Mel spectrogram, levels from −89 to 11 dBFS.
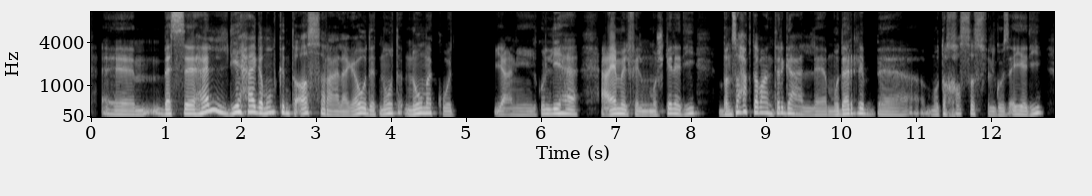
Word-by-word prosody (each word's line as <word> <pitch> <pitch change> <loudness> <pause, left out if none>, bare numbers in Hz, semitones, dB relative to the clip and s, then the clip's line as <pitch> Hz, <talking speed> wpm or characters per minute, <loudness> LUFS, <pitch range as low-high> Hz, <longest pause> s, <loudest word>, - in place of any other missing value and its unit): آمم 115 - -3
بس 130 +2 +4
هل 165 - +5
دي 170 +8 +6
حاجة 175 -2 +4
ممكن 165 0 +1
تأثّر 140 -3 0
على 95 -2 -3
جودة 120 0 +2
نوت 140 +4 -1
نومك 145 +2 +1
وت 100 -2 -5 0.5
يعني 95 -2 -7
يكون 95 +7 -4
ليها 130 -2 +2 0.3
عامل 130 +2 +4
في 115 - -7
المشكلة 100 +7 -1
دي، 135 +5 -3 0.3
بانصحك 175 +12 0
طبعًا 165 -6 0
ترجع 145 -7 -1
لمدرب 105 +6 -2 0.7
متخصّص 125 +2 -6
في - - -15
الجزئية 100 +3 -3
دي، 135 +9 -2
125 Hz, 125 wpm, -21 LUFS, 110-145 Hz, 0.7 s, دي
